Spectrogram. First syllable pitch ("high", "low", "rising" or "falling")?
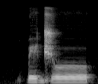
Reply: high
